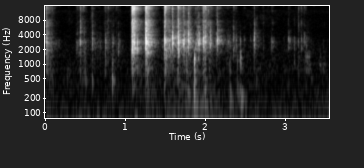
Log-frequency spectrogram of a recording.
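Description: Small plastic beads rattle and clatter.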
